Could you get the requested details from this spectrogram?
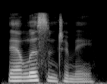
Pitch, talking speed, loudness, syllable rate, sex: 155 Hz, 225 wpm, -17 LUFS, 6.2 syllables/s, female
